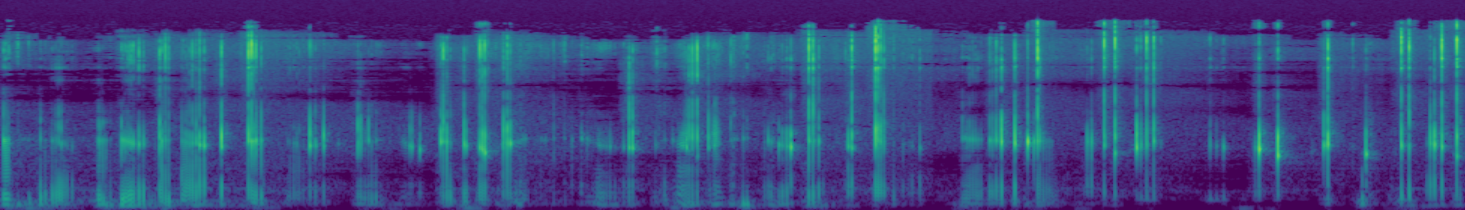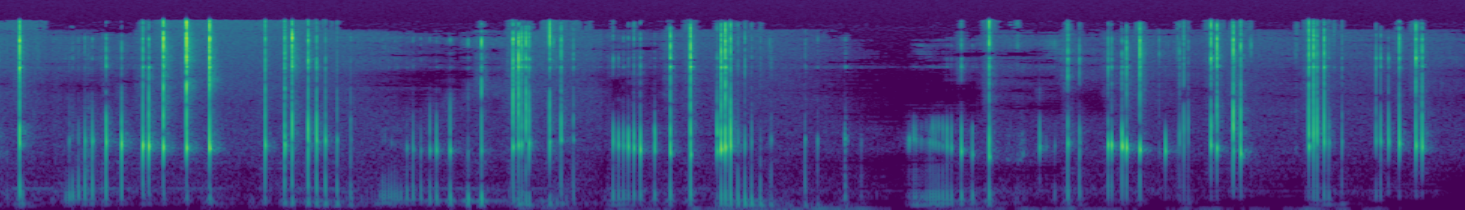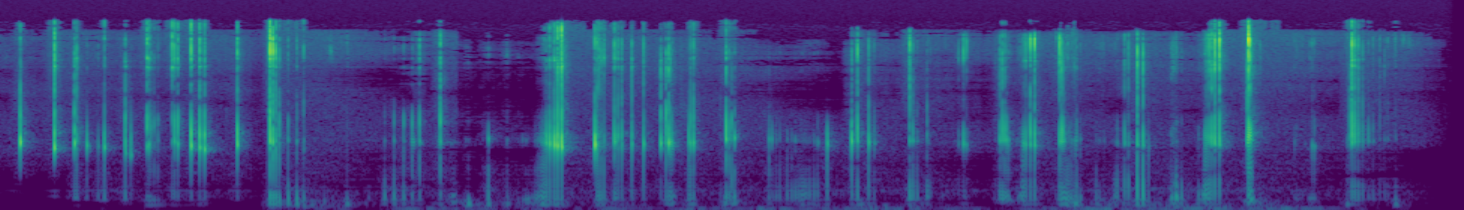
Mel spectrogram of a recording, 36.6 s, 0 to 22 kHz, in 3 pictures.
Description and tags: This sound was created by scraping against eachother the two hollow halfs of a plastic children surprise egg. Sound quality could be better. Recorded with the Samson C01U USB microphone and some noise reduction in Adobe Audition.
